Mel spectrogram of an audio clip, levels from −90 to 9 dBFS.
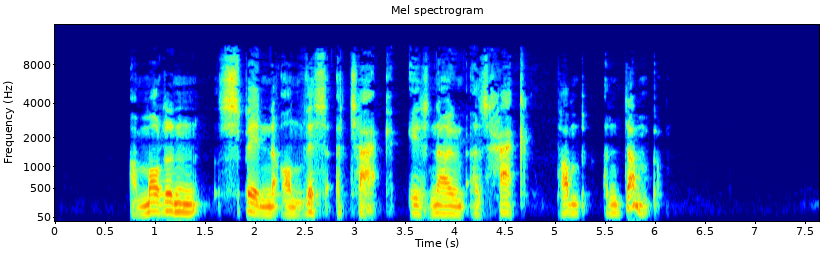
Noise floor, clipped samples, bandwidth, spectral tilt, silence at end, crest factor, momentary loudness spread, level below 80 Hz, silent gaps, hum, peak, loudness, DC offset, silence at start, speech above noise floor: -82 dBFS; under 0.1%; 11 kHz; -4 dB/octave; 1.65 s; 18 dB; 12 LU; -50 dBFS; none; none; -2 dBFS; -19 LUFS; under 0.1%; 0.75 s; 64 dB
